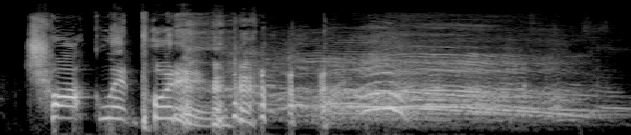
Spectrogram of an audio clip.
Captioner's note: audience ohhs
